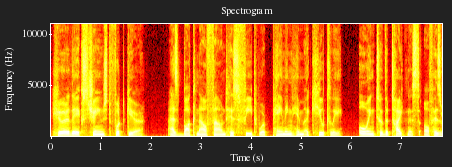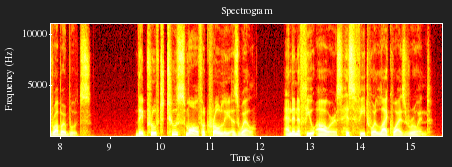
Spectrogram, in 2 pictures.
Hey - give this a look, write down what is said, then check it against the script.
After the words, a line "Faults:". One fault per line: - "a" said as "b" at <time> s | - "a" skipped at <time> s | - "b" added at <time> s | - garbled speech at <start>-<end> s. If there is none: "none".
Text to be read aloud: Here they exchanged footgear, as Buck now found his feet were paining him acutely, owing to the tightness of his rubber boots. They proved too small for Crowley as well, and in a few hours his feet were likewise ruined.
Here they exchanged footgear, as Buck now found his feet were paining him acutely, owing to the tightness of his rubber boots. They proved too small for Crowley as well, and in a few hours his feet were likewise ruined.
Faults:
none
